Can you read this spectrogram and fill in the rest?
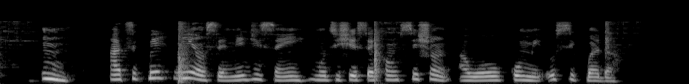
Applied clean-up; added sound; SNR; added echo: classical method Wiener filter.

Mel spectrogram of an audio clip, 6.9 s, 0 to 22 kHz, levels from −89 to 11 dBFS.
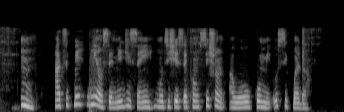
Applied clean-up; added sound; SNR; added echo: neural separator model SepFormer DNS4.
